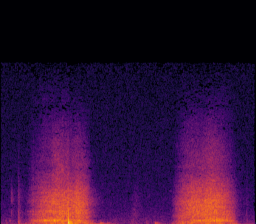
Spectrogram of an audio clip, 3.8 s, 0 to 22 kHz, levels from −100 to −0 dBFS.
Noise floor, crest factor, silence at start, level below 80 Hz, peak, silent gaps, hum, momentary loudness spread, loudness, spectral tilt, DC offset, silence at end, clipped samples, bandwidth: -61 dBFS; 28 dB; 0.25 s; -46 dBFS; 0 dBFS; none; none; 19 LU; -26 LUFS; -6 dB/octave; under 0.1%; 0.3 s; under 0.1%; 14.5 kHz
